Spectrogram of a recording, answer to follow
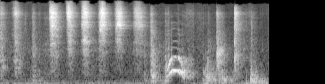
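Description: Gym workout drill heard as a fast, even run of sharp scuffing hits at about four a second, with one short voiced call midway. The sound cuts off suddenly near the end.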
